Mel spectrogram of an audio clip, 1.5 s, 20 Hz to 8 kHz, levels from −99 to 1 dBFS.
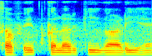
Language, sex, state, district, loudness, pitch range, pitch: Hindi, male, Uttar Pradesh, Shamli, -19 LUFS, 110-115 Hz, 110 Hz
